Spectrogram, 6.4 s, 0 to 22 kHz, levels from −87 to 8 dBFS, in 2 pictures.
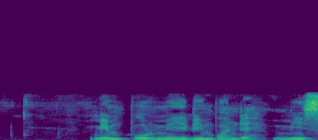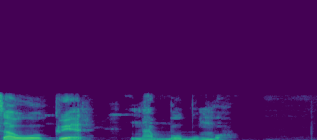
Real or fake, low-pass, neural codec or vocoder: fake; 7.2 kHz; codec, 16 kHz in and 24 kHz out, 2.2 kbps, FireRedTTS-2 codec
